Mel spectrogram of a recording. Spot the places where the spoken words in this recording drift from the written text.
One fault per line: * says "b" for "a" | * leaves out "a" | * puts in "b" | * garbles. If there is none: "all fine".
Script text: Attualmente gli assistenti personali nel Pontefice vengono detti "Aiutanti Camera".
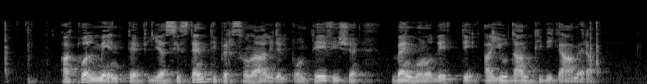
* says "del" for "nel"
* puts in "di"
